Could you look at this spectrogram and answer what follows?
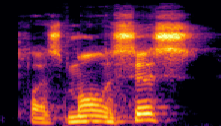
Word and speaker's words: plasmolysis: of what is called incipient incipient plasmolysis properly pronounced plasmolysis and and at that point um what will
